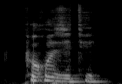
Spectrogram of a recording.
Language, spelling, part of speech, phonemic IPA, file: French, porosité, noun, /pɔ.ʁo.zi.te/, LL-Q150 (fra)-porosité.wav
- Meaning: 1. porosity, porousness 2. permeability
